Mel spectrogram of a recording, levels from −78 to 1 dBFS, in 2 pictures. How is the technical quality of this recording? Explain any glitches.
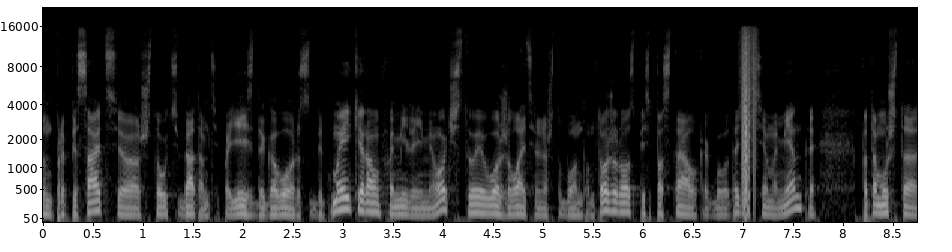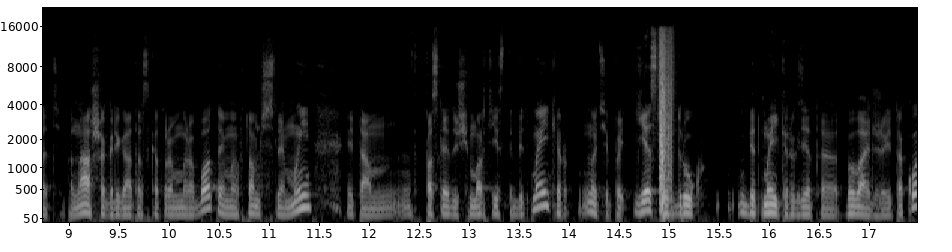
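The speech is interrupted twice by wireless microphone noise hits, at 6.92 to 7.19 s and 14.83 to 15.10 s. Each time, reflected radio paths cancel the FM microphone's signal at the receiver. As its strength sinks, receiver noise rises, giving a quarter-second burst of static.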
